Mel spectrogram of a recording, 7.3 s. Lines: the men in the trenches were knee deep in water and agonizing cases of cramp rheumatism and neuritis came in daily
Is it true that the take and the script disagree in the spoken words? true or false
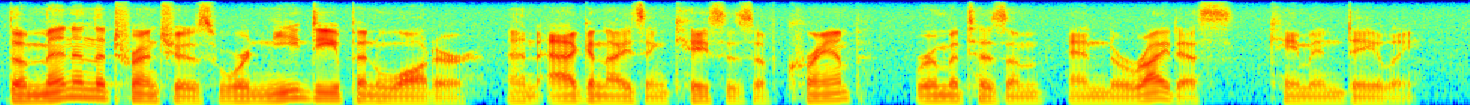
false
